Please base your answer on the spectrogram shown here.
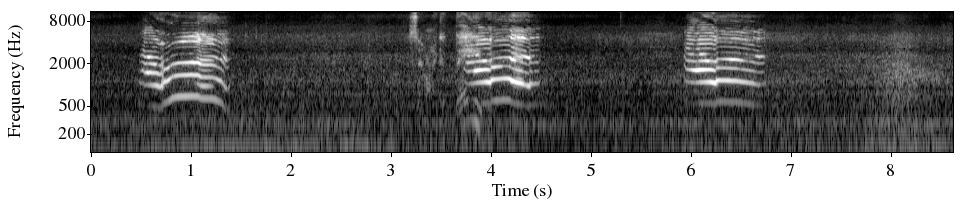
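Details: Distressed cat in a moving car, sounding like a baby, gives three drawn-out, wavering meows with rising then falling pitch, over steady low road rumble.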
